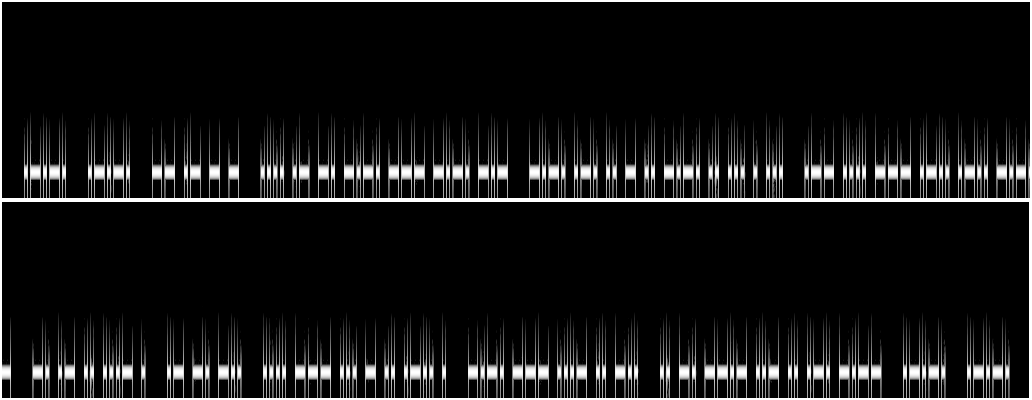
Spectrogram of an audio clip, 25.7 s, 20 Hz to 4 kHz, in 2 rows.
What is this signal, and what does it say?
Morse code, heard as a keyed tone, about 30 wpm, 550 Hz. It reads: <AR> <AR> MATT HANCOCK CRITICISES WHOLLY NAIVE AND HOSTILE COVID INQUIRY <AR> <AR>
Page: news headlines in morse code at 30 wpm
